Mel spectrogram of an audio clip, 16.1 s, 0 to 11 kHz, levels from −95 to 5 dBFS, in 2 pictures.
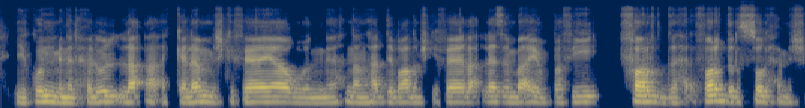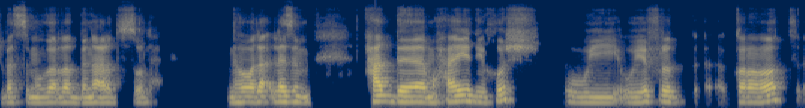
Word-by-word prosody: يكون 120 +4 -1
من 120 -4 +2
الحلول، 125 +3 -2
لأ 125 +1 +1
الكلام 130 +2 0
مش 125 0 -6
كفاية 125 +1 +4
وإن 115 -1 -5
إحنا 120 0 -6
نهدّي 120 +1 -4
بعض 125 0 0
مش 115 0 -9
كفاية، 125 0 0
لأ 125 +1 -3
لازم 125 -1 -2
بقى 125 - +2
يبقى 115 -1 -7
في 130 +3 -7 0.2
فرض، 135 -4 +4
ح 115 -3 -8
فرض 145 0 +5
للصُلح 130 +1 -2
مش 120 +1 -11
بس 120 0 -7
مجرّد 120 0 -2
بنِعرِض 115 0 -1
الصُلح، 120 - -11 0.7
إن 120 - -6
هو 125 +1 +2
لأ 130 0 +1
لازم 130 -2 0 0.6
حد 140 -1 +4 0.3
مُحايد 135 +4 +2
يخُش، 145 +8 -4 0.2
وي 120 -2 -6
ويفرض 130 +1 -3 0.5
قرارات، 125 +7 +2
125 Hz, 140 wpm, -23 LUFS, 120-130 Hz, 0.7 s, فرض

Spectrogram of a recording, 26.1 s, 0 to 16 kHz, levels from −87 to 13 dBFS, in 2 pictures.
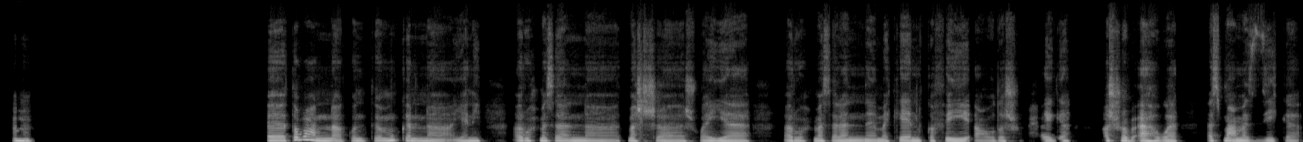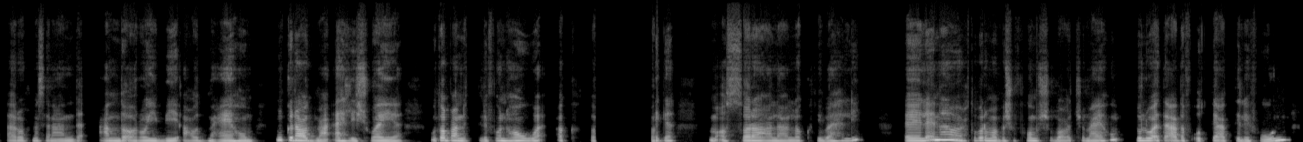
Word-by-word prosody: إمم. 210 -4 +2 2.4
آآ، 230 0 +4
طبعًا 235 -6 +3
كنت 215 +2 -4
ممكن 220 -2 +1 0.3
يعني، 190 0 -1 0.3
أروح 220 0 -2
مثلًا، 195 -3 -1
أتمشى 195 -2 -4
شوية، 190 0 -1 0.3
أروح 200 0 -3
مثلًا، 190 -1 0
مكان 195 +2 0
كافيه 195 +1 0
أقعد 200 0 -8
أشرب 190 0 -8
حاجة، 200 -1 -7 0.3
أشرب 215 -2 0
قهوة، 190 -1 +1 0.3
أسمع 215 -2 0
مزيكا، 190 +1 -3
أروح 210 +1 -4
مثلًا 200 -2 -5
عند 190 0 -2 0.2
عند 200 0 +2
قرايبي 195 -1 +2
أقعد 195 -1 -6
معاهم، 190 0 +2 0.2
ممكن 270 -1 +5
أقعد 230 -5 +7
مع 190 - +1
أهلي 200 -1 +3
شوية، 190 -1 +1 0.3
وطبعًا 250 -2 +4
التليفون 210 +1 0
هو 220 +1 +3
أكتر 230 0 -9 0.6
حاجة 220 0 -3 0.3
مأثرة 220 0 +1
على 200 -2 +2
علاقتي 195 +1 -3
بأهلي، 210 - -2 0.4
آآ 220 0 +6
لأنها 290 +2 +8
يعتبر 240 +3 0
ما 220 - +4
باشوفهمش 210 +2 -3
وما 200 - -10
باقعدش 210 +3 -5
معاهم؛ 215 +9 0 0.2
طول 240 -2 +4
الوقت 235 0 +5
قاعدة 220 -1 +2
في 215 - -22
اوضتي 215 +1 -3
على 200 -2 +1
التليفون. 195 +7 +2
200 Hz, 130 wpm, -24 LUFS, 190-220 Hz, 2.4 s, لأنها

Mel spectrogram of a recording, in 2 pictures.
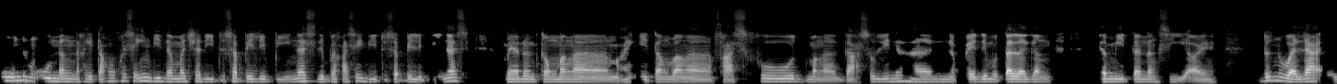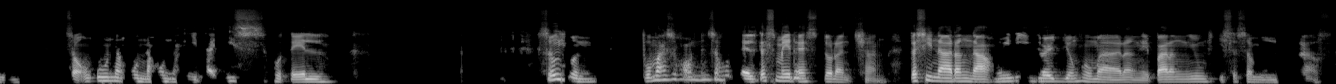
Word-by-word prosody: Unang-unang 150 -7 +1
nakita 130 0 -2
ko 150 - -6
kasi 165 -1 -5
hindi 150 -1 0
naman 135 -1 0
siya 135 +3 -1
dito 130 -2 -5
sa - - 0
Pilipinas, 130 +2 -2
di 125 - -1
ba, 125 - -1
kasi 130 +4 -4
dito 120 - -5
sa - - -2
Pilipinas, 125 +6 -1 0.4
meron 125 -1 +2
kang 120 0 0
mga 115 -2 +3
makikitang 115 +1 -3
mga 110 -2 +1
fast 105 -1 -2
food, 135 -2 0
mga 105 -3 -3
gasolinahan 125 +1 -2
na 120 -2 -5
pwede 125 +1 +2
mo 120 - -4
talagang 120 -2 +5 0.4
gamitan 125 -2 +1
ng 115 - -7
cr 105 -2 -3 0.4
dun 175 +4 -1
wala 140 -2 +7
eh. 110 -2 -11 0.6
So, - - +1
ang - - -13
unang-una 155 -6 0
kung 145 -3 -6
nakita 120 -2 -8 0.2
is 160 -3 -5
hotel. 120 -2 +1 2.1
So 215 - +3
yun. 135 - -3 0.5
Pumasok 210 +8 +1
ako - - 0
dun 210 - -4
sa 215 - -3
hotel 205 -10 +3
ta's 160 +6 -1
may 165 - +6
restaurant 135 -5 +1
siya, - - -8 0.2
ta's 160 0 +3
hinarang 145 -5 +5
na 125 -1 +7
ako, - - -6
hindi 150 +3 -2 0.2
guard 140 -1 +2
yung 135 0 -2
humarang 110 -5 -1
eh, 100 - -5
parang 120 +4 +2
yung 130 +1 -5
isa 110 - -11
sa - - -6
mga 105 -2 -8 0.2
staff. - - -11
125 Hz, 155 wpm, -23 LUFS, 115-145 Hz, 2.1 s, wala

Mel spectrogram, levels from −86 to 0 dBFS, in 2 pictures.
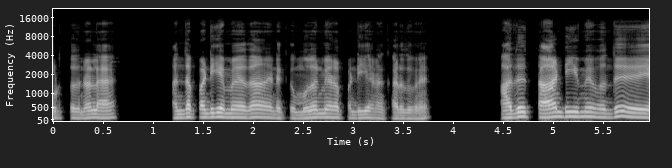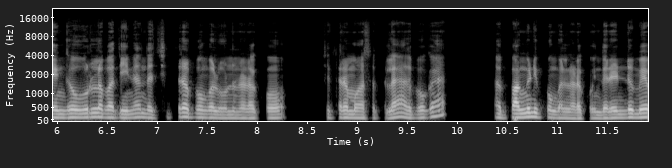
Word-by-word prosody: கொடுத்ததுனால, 115 +2 -1 0.8
அந்த 125 +4 +2
பண்டிக 145 +2 +3
மேல 135 -1 +4
தான் 140 -1 +3
எனக்கு 115 -1 -5
முதன்மையான 135 +2 +2
பண்டிகையா 115 +1 -2
நான் 100 - -8
கருதுவேன். 100 -1 -3 0.7
அத 155 +5 +5 0.2
தாண்டியுமே 165 +3 +5
வந்து 140 +5 0 0.3
எங்க 130 +1 -2
ஊர்ல 145 +1 +1
பார்த்தீங்கன்னா, 130 +2 -1
இந்த 130 -2 -2
சித்திரை 145 +4 -1
பொங்கல் 125 -3 -1
ஒண்ணு 115 0 -5
நடக்கும். 115 +2 -3 0.4
சித்திரை 125 +1 -2
மாசத்துல 120 +3 -3
அதுபோக, 125 +1 -4 0.7
அ 130 - -2
பங்குனி 150 +3 +3
பொங்கல் 115 -4 -2
நடக்கும். 110 +1 -4
இந்த 115 - 0
2மே 135 +3 +1
125 Hz, 150 wpm, -22 LUFS, 115-140 Hz, 0.8 s, அத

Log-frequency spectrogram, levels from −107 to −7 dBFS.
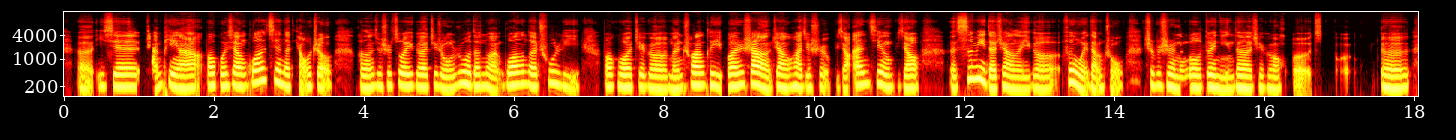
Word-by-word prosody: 呃， - - -4
一 205 - -6
些 200 -1 +1 0.2
产 215 - -2
品 205 -5 +1
啊， 185 +1 +2
包 210 0 +4
括 210 -1 0
像 210 -2 +2
光 260 +5 +3
线 275 -3 +1
的 200 - +1
调 205 +1 -2
整， 205 +1 -2 0.3
可 195 - -4
能 185 +1 +1
就 210 0 -4
是 215 +1 -3
做 215 0 +2
一 210 - +1
个 200 -2 +1
这 215 +2 -6
种 180 -2 -1
弱 235 +1 +2
的 205 -1 +1
暖 205 -1 -2
光 225 +2 +3
的 205 -2 +2
处 250 +4 -3
理， 205 -3 -5 0.3
包 200 0 +1
括 195 -1 +3
这 200 0 -3
个 180 -2 0
门 175 0 -2
窗 220 +2 +4
可 220 - -2
以 205 -3 0
关 210 +3 +3
上， 225 -6 +5
这 - - -2
样 195 -2 +4
的 - - -4
话 200 -2 +2
就 190 0 -4
是 195 +1 -7
比 - - -15
较 175 0 -2
安 220 +5 0
静， 230 -5 0
比 200 - -20
较， 185 0 +1 0.4
呃， 180 - -3
私 315 +11 0
密 320 -4 +4
的 180 - +3
这 205 +4 -2
样 185 -3 +2
的 175 -1 -3
一 170 - -4
个 180 -1 -4
氛 265 -2 +4
围 180 -6 0
当 - - -1
中， - - -7 0.2
是 225 - -3
不 215 0 -4
是 205 -2 +1
能 175 -1 -4
够 190 -1 +2
对 200 0 +1
您 175 -1 -3
的 185 -1 +2
这 190 +1 -5
个， 185 -1 -5 0.3
呃， - - -4 0.9
呃， 200 - +2
呃， 180 +1 +2
200 Hz, 260 characters per minute, -23 LUFS, 185-215 Hz, 0.9 s, 上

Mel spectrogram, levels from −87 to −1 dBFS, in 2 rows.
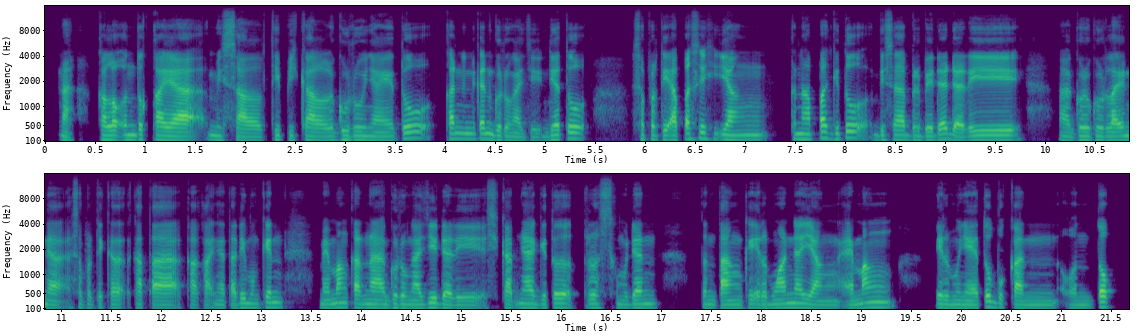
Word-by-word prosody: Nah, - - +1 0.3
kalau 125 +1 +3
untuk 130 +1 -2
kayak 115 0 +5
misal 105 -3 0
tipikal 115 -3 0
gurunya 115 -2 -2 0.2
itu, 160 +7 -2
kan 145 +1 +2
ini 145 0 -5
kan 145 0 +3
guru 120 -3 -3
ngaji, 100 -1 -3
dia 125 - +3
tuh 160 -1 0 0.4
seperti - - -2
apa - - +3
sih 160 -1 0 0.2
yang, 125 0 0 0.2
kenapa 140 +3 +2
gitu 170 +5 -2
bisa 125 +1 0
berbeda 115 +5 +1
dari, 110 +3 +4 0.8
eee, 110 - -1
guru-guru 110 0 -2
lainnya? 110 -2 +2
Seperti - - -6
ke - - 0 0.2
kata 100 -1 +2
Kakaknya 105 - -2
tadi, 110 +4 0
mungkin 130 +2 0 0.4
memang 125 +4 +1
karena 115 -1 +3
guru 115 0 -3
ngaji 105 +4 +1
dari 100 0 0
sikapnya 115 +1 0
gitu, 110 +2 -2 0.3
terus 115 0 -3
kemudian 115 +1 -1 0.4
tentang 105 -1 +1
keilmuannya 115 +2 +1
yang 100 -1 +2 0.2
emang 135 +6 0 0.5
ilmunya 110 -1 0
itu - - -1
bukan 105 -3 +2 0.4
untuk, 105 +8 -1
115 Hz, 140 wpm, -27 LUFS, 110-125 Hz, 0.8 s, kayak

